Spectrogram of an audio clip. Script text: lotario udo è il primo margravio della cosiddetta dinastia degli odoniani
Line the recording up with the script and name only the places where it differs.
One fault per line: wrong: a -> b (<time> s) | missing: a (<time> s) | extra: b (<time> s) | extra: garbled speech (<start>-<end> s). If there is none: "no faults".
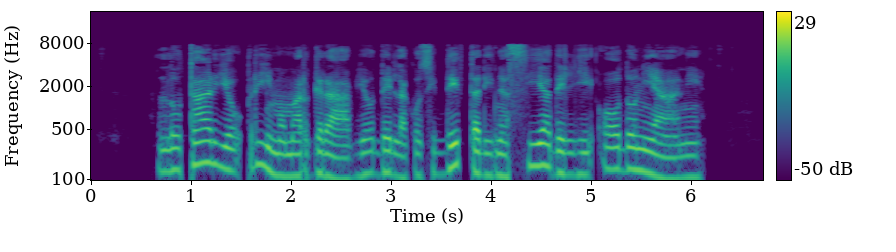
missing: udo è il (1.5 s)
